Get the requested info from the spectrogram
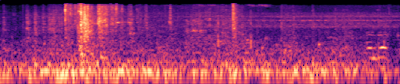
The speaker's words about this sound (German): Iber startet den Motor und steuert das schwer beladene Holzboot flussaufwärts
